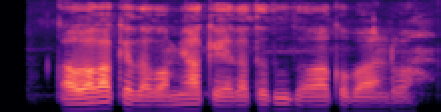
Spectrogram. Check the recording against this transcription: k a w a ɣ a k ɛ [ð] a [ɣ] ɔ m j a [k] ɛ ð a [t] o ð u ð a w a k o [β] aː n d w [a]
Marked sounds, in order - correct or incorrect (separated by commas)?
correct, correct, correct, correct, correct, correct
